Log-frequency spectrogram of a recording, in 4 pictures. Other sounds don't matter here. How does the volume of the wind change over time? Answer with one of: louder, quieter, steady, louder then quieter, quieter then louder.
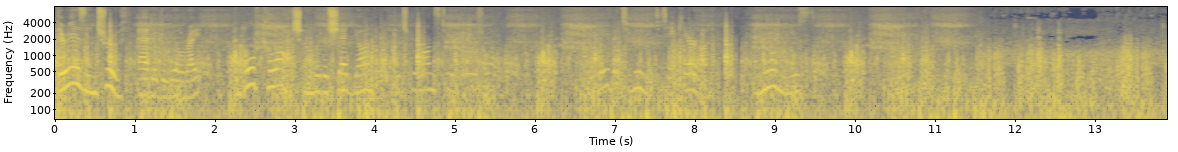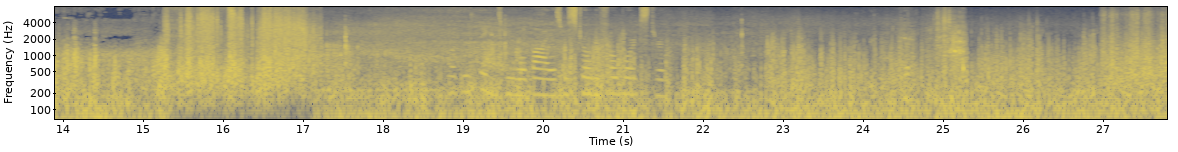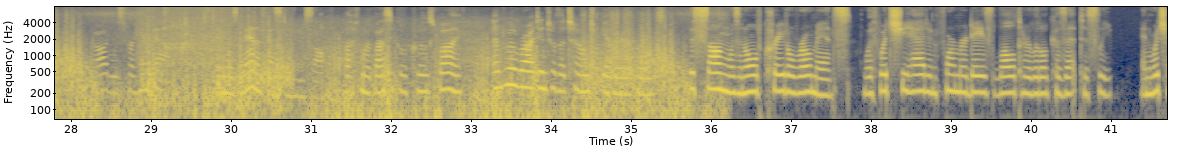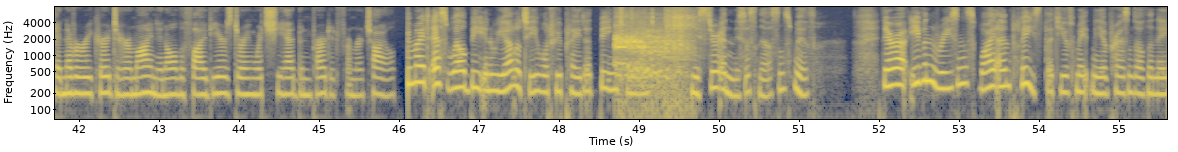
steady.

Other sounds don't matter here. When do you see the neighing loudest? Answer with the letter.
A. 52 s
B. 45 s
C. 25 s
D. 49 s
D.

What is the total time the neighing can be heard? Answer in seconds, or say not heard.
2 s.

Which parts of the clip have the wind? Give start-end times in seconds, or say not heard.
0.0-36.2.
